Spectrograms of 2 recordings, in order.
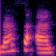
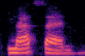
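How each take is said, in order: First: The word is said in full, three syllables. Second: The word is shortened to two syllables. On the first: This is the standard form. "instead of saying nasaan" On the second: This is the casual colloquial form.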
